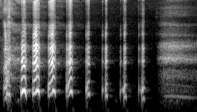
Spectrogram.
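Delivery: a big high laugh bursts out; sudden amused cackle; loud burst of laughter. Real, not acted. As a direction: let a hearty laugh break loose. Continued laughter.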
